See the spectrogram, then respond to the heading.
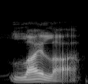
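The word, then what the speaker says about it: לילה: here which is lila so we have laila laila notice the accent on the first syllable here so we're going to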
